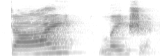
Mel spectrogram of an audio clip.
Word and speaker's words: dilation: one we have is dilation again this is pronounced die Latian not dilation dilation is changing changes the size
